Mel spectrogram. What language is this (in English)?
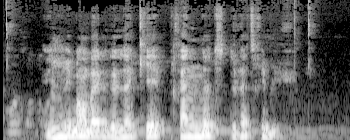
French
